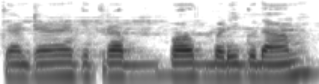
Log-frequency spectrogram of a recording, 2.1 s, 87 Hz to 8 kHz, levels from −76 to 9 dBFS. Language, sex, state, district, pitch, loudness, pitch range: Hindi, male, Chhattisgarh, Korba, 130 Hz, -16 LUFS, 130-135 Hz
